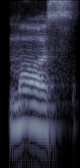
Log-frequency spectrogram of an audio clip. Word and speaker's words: most: Yeah, most of the Most. money. Âm Âu á, âm Âu á. Tại vì Most, tại vì most. Most.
